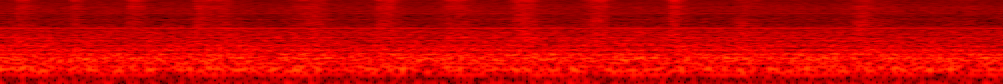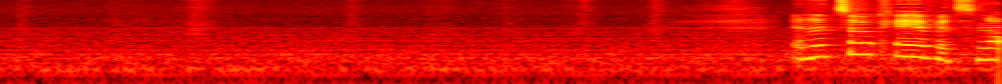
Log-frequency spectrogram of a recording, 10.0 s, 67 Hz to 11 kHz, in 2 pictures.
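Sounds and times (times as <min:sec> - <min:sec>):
brush stroking on paper: 0:00.0 - 0:08.5
room hum: 0:00.0 - 0:10.0.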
